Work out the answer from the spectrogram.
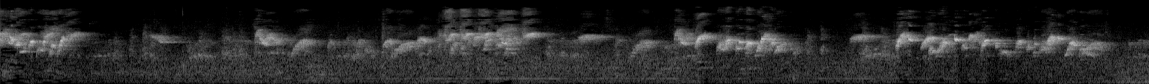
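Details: Red-whiskered bulbul in sustained song. Lively warbled phrases of quick up-and-down notes repeat in clusters every second or two, separated by short gaps, with no other clear sounds.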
